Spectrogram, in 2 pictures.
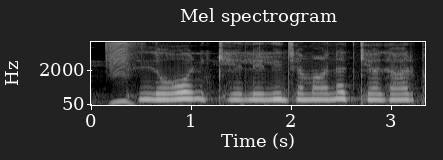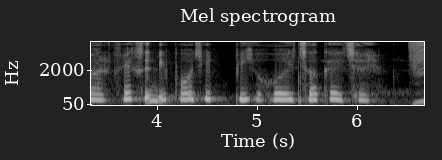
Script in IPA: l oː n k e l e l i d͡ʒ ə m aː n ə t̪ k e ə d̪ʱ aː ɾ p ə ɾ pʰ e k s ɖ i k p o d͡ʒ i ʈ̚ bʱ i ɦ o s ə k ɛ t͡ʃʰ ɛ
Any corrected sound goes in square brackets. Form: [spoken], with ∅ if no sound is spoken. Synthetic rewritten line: l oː n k e l e l i d͡ʒ ə m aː n ə t̪ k e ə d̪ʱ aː ɾ p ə ɾ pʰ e k s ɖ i [∅] p o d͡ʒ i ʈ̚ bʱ i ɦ o s ə k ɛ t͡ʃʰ ɛ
